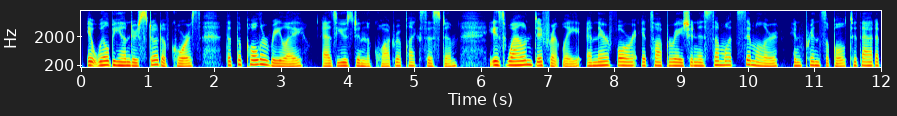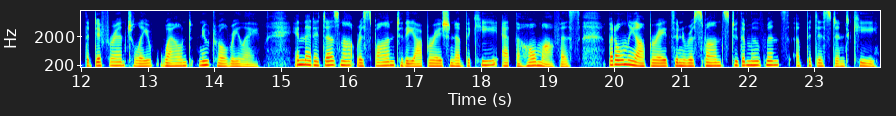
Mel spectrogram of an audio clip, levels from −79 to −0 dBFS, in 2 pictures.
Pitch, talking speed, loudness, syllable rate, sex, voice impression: 170 Hz, 160 wpm, -19 LUFS, 5.2 syllables/s, female, feminine, adult-like, slightly clear, slightly cool, sincere, calm, elegant, slightly kind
